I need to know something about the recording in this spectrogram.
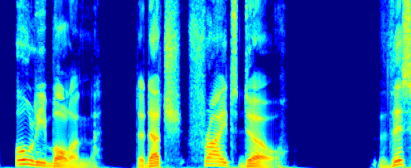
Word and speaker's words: oliebollen: a regular Dutch accent oliebollen, the Dutch fried dough. This is how we say oliebollen. Oliebollen. There is a light emphasis on the first part of the word.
